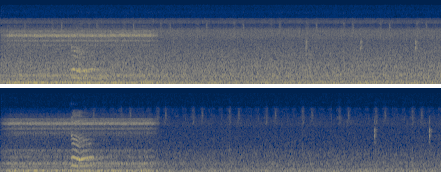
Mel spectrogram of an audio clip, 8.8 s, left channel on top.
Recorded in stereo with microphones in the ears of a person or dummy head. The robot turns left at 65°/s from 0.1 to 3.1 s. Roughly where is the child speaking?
Right.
